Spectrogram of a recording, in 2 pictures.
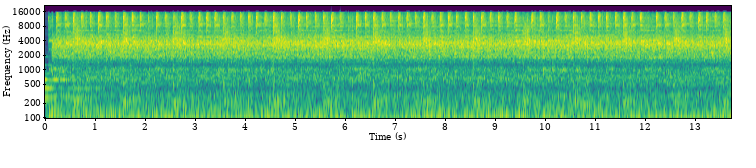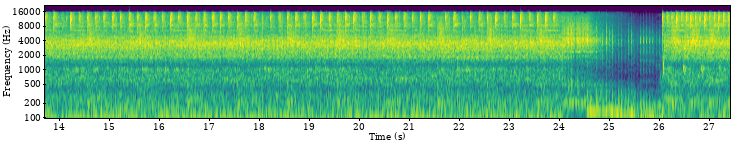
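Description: Black/pagan metal band playing at full tilt, with distorted guitars and rapid, dense drumming, coming in abruptly after a quieter ambient passage. Near the end the band cuts out for about a second, leaving a low note sliding downward, before the full band returns.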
